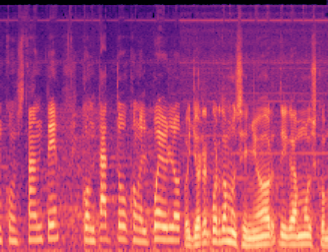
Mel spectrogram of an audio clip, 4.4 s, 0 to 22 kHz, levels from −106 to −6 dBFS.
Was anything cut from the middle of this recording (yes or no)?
yes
